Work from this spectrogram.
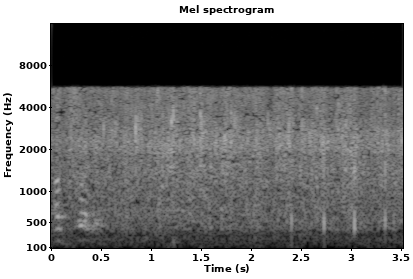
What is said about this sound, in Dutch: But can we give him 30 seconds of praise? Maar zullen we hem 30 seconden? Can we give him praise? Come on, let's clap. Zullen we let's danken, give him klappen. 30 seconden.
